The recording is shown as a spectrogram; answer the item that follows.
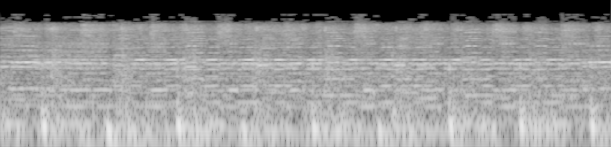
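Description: Live traditional folk dance music from a small band, with held melody notes over a tambourine and a steady beat of about two and a half beats a second.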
